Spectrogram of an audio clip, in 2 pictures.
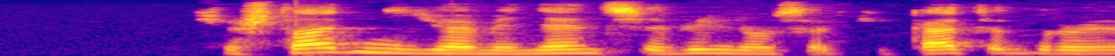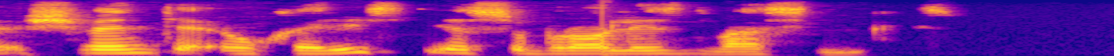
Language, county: Lithuanian, Vilnius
